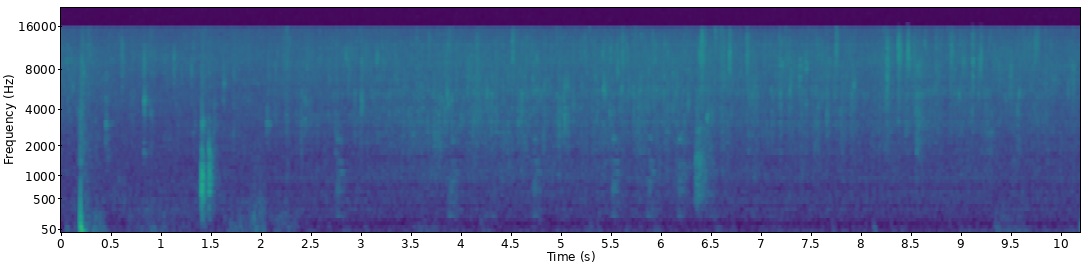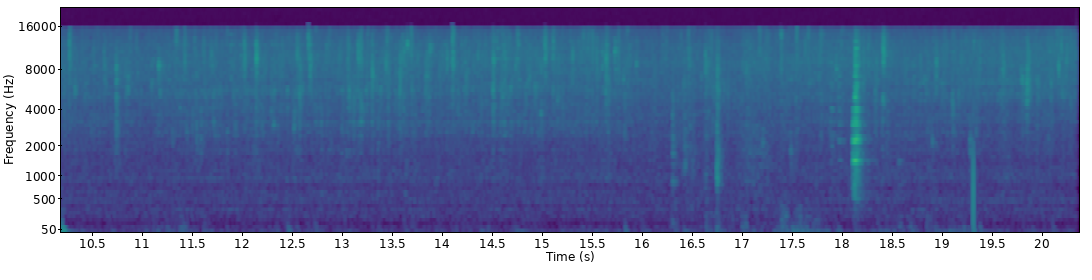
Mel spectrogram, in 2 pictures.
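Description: Cauliflower patties frying in shallow oil in a skillet: a steady, soft sizzle, broken by a few sharp clicks, the loudest just at the start.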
